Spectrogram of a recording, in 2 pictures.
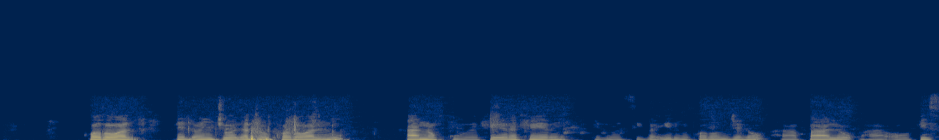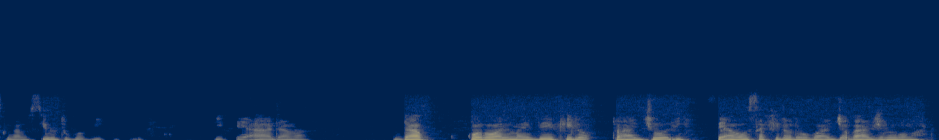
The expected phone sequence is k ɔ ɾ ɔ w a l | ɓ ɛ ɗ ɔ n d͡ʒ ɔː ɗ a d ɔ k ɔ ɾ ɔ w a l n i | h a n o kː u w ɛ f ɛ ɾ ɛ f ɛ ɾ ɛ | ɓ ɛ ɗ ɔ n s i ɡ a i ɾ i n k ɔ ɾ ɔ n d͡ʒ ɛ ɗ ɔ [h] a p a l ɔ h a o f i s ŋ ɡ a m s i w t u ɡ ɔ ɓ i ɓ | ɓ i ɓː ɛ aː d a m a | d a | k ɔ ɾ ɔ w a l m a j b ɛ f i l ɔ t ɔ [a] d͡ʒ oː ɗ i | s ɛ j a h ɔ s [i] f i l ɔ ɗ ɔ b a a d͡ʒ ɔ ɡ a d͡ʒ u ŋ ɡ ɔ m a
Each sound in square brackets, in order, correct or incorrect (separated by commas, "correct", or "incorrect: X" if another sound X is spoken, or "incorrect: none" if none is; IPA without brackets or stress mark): correct, correct, incorrect: a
